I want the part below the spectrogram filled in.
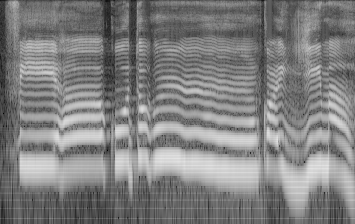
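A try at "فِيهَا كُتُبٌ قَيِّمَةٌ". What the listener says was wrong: ऑफ को और पूर करें तो और अच्छी बात है, थोड़ा और पूर हो जाए एक मरतबा फिर।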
